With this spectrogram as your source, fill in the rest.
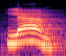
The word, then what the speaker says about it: lamb: See, even though there is a B at the end, we are not going to pronounce B here. B is silent.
